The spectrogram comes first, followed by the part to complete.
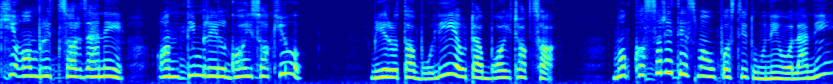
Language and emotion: Nepali, fearful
